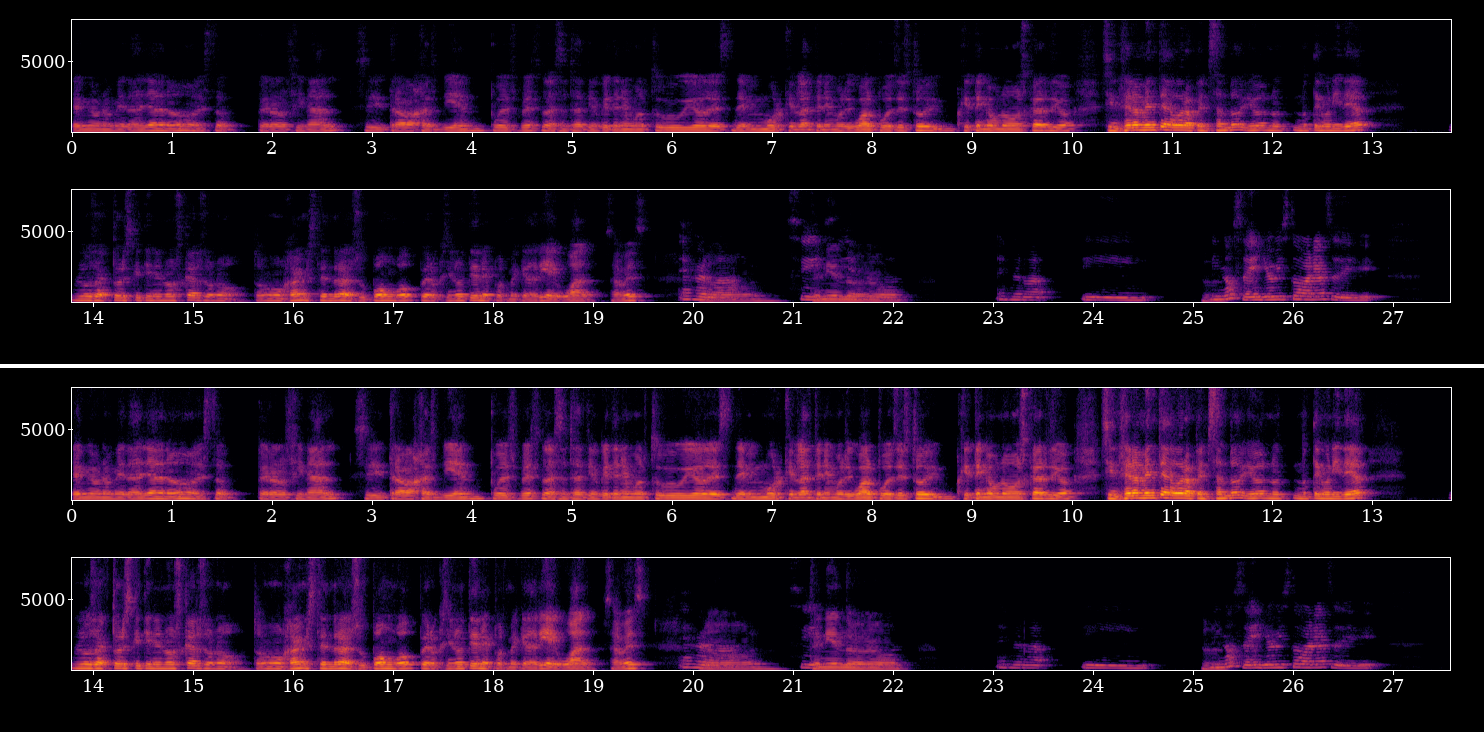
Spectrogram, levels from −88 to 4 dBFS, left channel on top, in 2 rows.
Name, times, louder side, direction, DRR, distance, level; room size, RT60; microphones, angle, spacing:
voice 1, 0.0-13.0 13.8-19.5 20.1-20.7 21.2-22.1 25.1-25.3, right 3 dB, 70° right, 0.7 m, -29 dB
voice 2, 19.9-20.5 21.1-22.1 23.0-23.5 23.9-24.6 25.2-26.9, left 1 dB, 60° left, 2.4 m, -42 dB
6.1 x 5.2 x 5.2 m
head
